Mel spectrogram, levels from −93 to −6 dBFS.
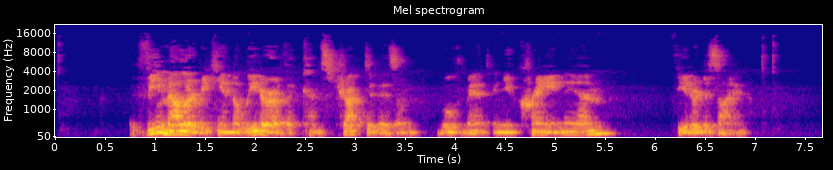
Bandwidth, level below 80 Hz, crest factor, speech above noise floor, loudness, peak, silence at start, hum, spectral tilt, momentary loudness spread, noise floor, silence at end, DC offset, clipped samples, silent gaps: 11 kHz; -54 dBFS; 18 dB; 53 dB; -19 LUFS; -2 dBFS; 0.75 s; none; -7 dB/octave; 14 LU; -72 dBFS; 0.75 s; under 0.1%; under 0.1%; none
